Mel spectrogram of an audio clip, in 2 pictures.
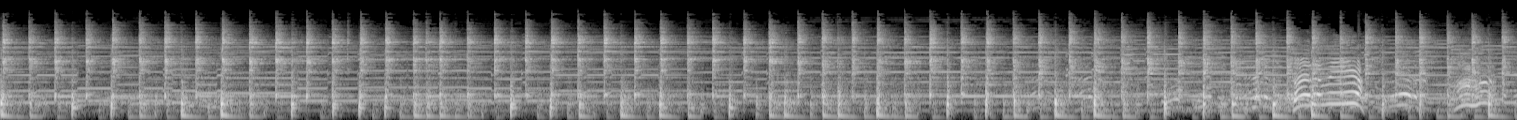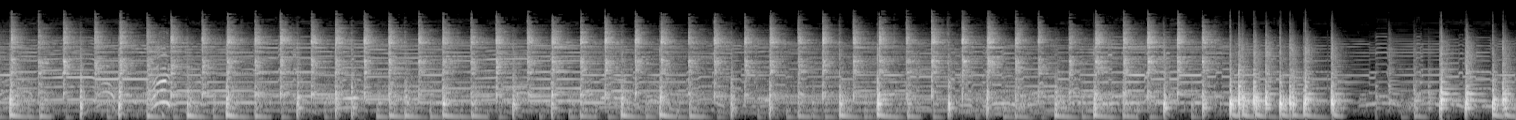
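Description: Dhol drum beaten in a fast, steady rhythm under a bagpipe's held drone and melody. A brief loud rush of noise breaks in near the end.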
